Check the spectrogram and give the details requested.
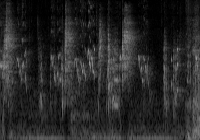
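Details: Happy budgies chirping and singing together produce a dense, continuous chatter of rapid high chirps, buzzy notes and short sharp squawks with barely any gaps.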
